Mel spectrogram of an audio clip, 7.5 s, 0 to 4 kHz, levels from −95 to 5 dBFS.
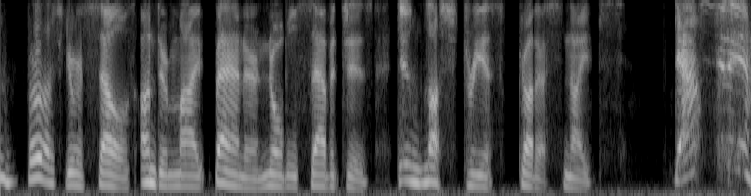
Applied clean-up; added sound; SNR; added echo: neural diffusion model UNIVERSE++.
